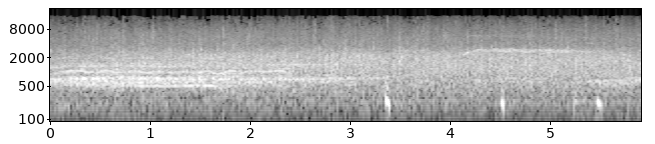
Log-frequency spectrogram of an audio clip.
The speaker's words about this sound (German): Wir sind hier beim Podcast-Festival House of Podcasts und im Publikum sitzen 800, 900 Leute, die jetzt Hallo sagen.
